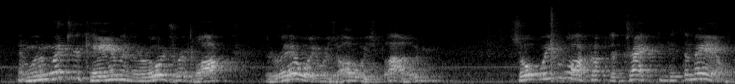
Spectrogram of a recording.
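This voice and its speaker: A man's voice swings very widely in pitch over noticeable background noise. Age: 80s+. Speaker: poet. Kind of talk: poetry reading. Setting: live festival audience.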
